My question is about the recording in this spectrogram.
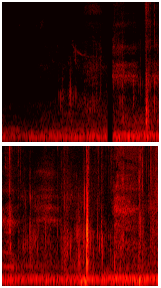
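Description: Footsteps on rocky dirt, starting after a brief dropout about two seconds in and getting louder toward the end, with scattered clicks.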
